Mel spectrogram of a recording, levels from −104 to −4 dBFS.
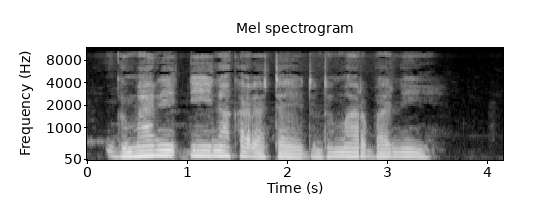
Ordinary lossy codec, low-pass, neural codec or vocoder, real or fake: AAC, 64 kbps; 9.9 kHz; none; real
